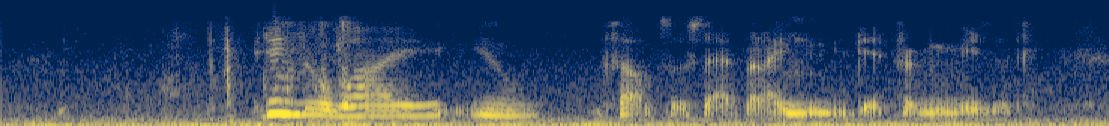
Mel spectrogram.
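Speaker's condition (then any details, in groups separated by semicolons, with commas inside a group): Cerebral palsy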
